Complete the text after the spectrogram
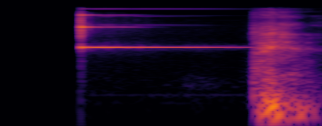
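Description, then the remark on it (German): A single high C struck on a glockenspiel rings out bright and clear, sustaining for about a second before a brief burst of rustly handling noise cuts in. No one speaks. “kannst du nochmal so ein tolles Glockenspiel ähm, ah. abspielen.”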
